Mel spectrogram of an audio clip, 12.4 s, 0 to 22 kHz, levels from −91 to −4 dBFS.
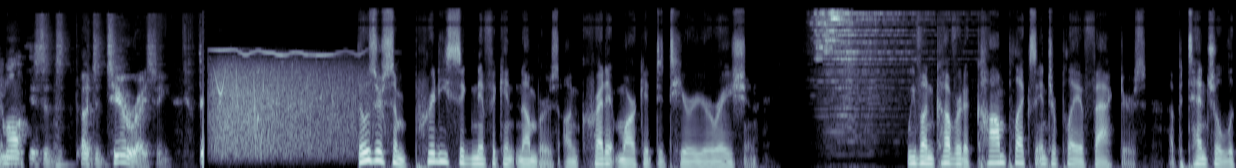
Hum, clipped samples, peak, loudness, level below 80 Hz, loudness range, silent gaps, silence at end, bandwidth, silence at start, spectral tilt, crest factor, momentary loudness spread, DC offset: none; under 0.1%; -4 dBFS; -25 LUFS; -50 dBFS; 5 LU; 7.82-7.91 s; 0 s; 17 kHz; 0 s; -5 dB/octave; 22 dB; 16 LU; under 0.1%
